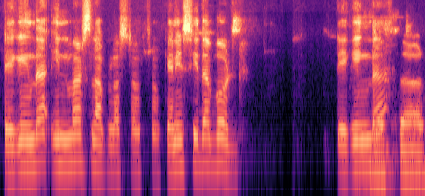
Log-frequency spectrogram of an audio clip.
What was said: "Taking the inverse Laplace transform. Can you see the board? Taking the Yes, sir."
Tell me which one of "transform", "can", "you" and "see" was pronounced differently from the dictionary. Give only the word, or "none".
transform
